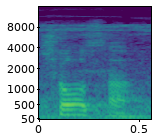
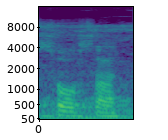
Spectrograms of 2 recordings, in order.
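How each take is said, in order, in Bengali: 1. এই অংশটি ch ধ্বনি দিয়ে শুরু। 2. এই অংশটি s ধ্বনি দিয়ে শুরু।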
